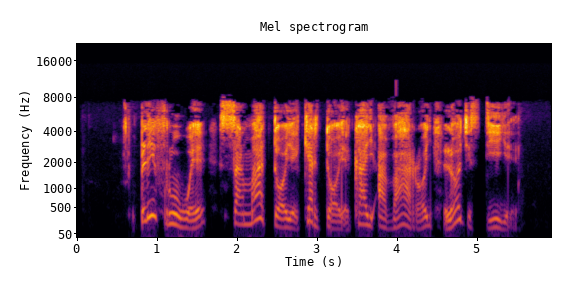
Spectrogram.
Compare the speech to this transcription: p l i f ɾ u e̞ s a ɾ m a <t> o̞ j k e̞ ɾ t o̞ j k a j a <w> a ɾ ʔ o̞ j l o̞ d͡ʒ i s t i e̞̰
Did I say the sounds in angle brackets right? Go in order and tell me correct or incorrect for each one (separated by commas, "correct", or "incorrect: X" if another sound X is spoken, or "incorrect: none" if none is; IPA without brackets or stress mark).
correct, incorrect: v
